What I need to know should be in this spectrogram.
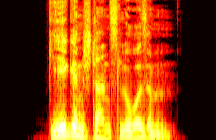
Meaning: strong dative masculine/neuter singular of gegenstandslos
- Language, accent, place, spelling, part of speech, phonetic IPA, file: German, Germany, Berlin, gegenstandslosem, adjective, [ˈɡeːɡn̩ʃtant͡sloːzm̩], De-gegenstandslosem.ogg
